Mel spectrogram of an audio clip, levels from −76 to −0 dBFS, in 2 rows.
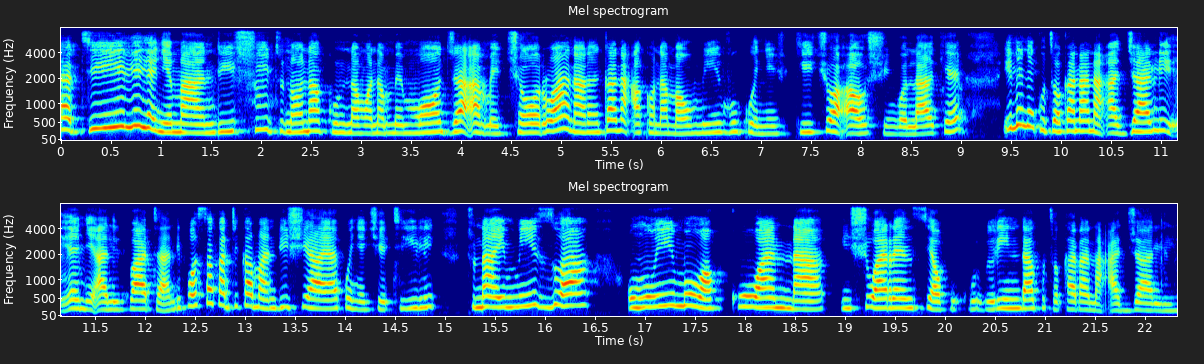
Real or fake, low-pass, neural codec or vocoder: fake; 7.2 kHz; codec, 16 kHz, 4 kbps, FunCodec, trained on LibriTTS, 50 frames a second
